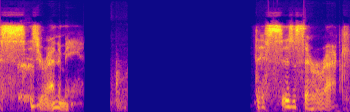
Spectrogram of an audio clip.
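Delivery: low, hushed, close whisper. Game narrator voicing a voice heard in a player's dream, in a whisper. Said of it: "like in a whisper to you".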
